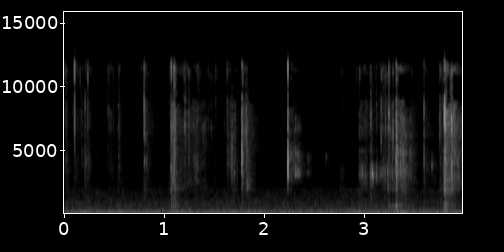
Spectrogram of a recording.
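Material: Soap.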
